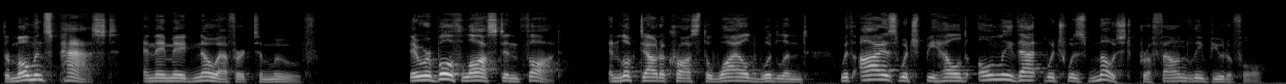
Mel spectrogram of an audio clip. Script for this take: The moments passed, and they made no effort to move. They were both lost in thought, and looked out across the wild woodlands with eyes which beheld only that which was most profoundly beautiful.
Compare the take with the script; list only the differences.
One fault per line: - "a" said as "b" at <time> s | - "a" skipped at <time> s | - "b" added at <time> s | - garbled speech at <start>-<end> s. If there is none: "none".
- "woodlands" said as "woodland" at 7.6 s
